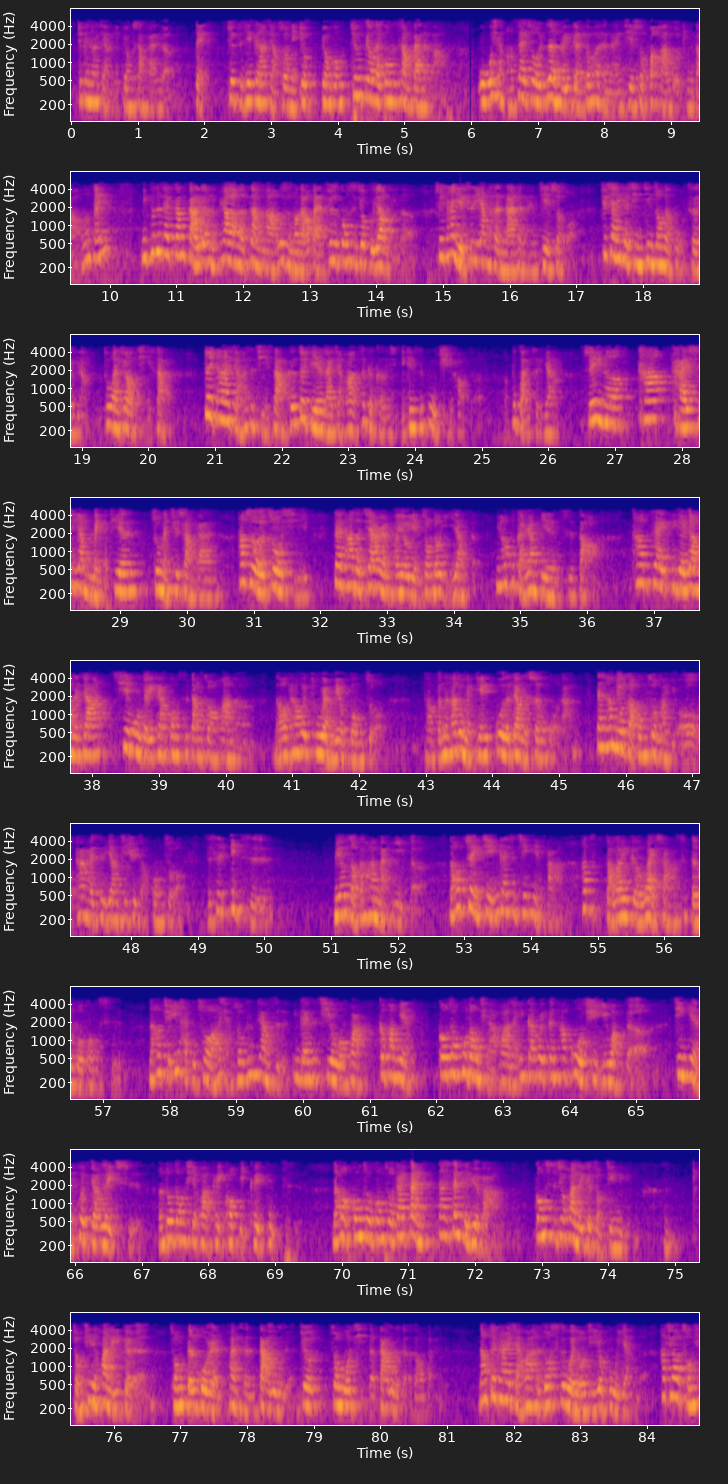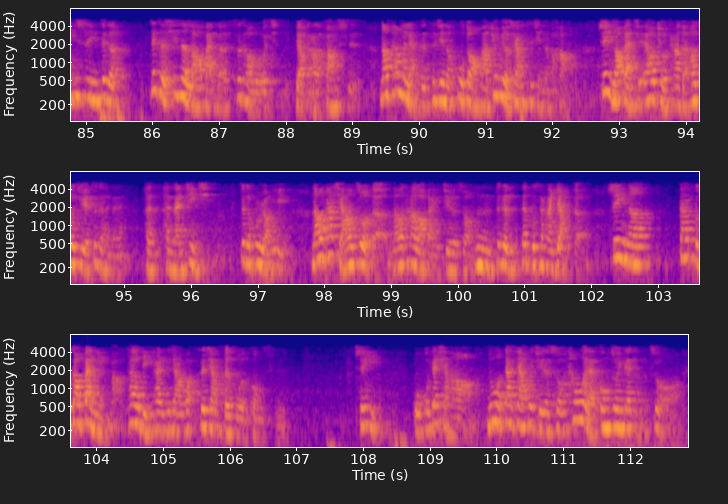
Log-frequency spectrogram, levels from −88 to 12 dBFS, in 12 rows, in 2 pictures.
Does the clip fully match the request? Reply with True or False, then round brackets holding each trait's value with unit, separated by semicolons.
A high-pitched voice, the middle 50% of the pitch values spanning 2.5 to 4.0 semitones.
False (220 Hz; 4.4 semitones)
